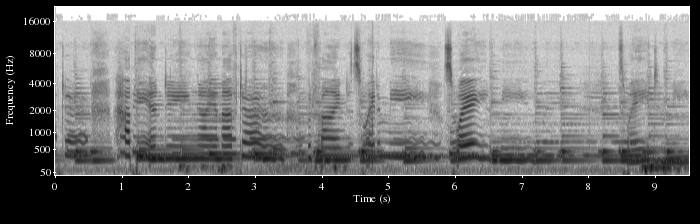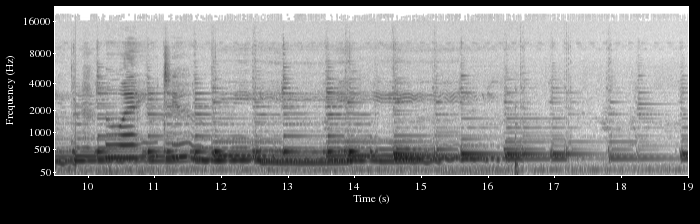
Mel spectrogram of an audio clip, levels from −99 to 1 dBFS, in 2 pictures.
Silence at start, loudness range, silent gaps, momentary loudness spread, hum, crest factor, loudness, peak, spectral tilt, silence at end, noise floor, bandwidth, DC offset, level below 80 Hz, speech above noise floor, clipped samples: 0 s; 6 LU; none; 12 LU; none; 16 dB; -18 LUFS; -2 dBFS; -6 dB/octave; 0 s; -42 dBFS; 15.5 kHz; under 0.1%; -42 dBFS; 26 dB; under 0.1%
